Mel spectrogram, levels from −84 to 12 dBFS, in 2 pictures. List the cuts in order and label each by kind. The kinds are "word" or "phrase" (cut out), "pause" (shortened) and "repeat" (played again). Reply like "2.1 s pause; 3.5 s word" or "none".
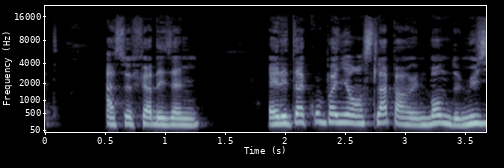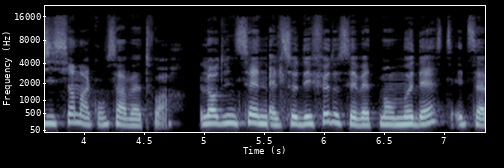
4.9 s pause; 5.5 s word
